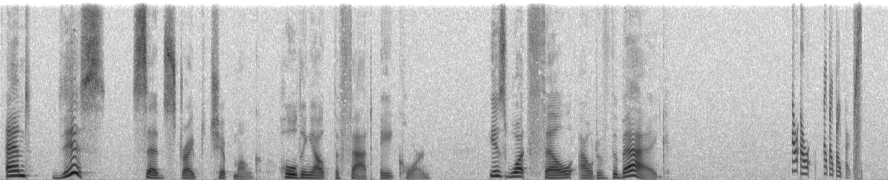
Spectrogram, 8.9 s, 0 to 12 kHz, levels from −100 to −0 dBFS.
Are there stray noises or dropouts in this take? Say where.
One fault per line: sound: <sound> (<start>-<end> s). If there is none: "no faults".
sound: chirp (7.9-8.6 s)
